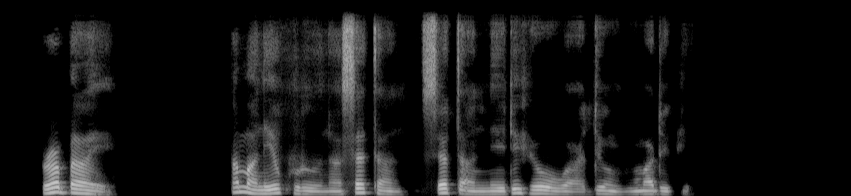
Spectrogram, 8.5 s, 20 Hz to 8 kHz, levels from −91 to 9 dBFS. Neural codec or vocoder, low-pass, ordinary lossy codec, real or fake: codec, 24 kHz, 1.2 kbps, DualCodec; 7.2 kHz; none; fake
